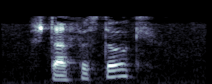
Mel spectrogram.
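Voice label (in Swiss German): "staffesdag", Haut Rhin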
